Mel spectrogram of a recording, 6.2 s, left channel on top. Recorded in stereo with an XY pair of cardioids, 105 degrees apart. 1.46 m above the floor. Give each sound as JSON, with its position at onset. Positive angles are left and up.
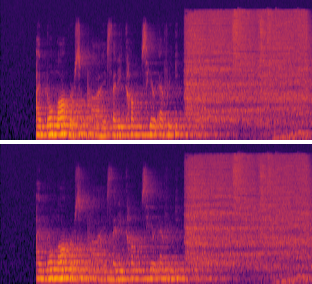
{"t": 0.7, "sound": "a woman speaking", "azimuth_deg": 50, "distance_m": 0.6}
{"t": 3.7, "sound": "breathing", "azimuth_deg": 50, "distance_m": 2.0}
